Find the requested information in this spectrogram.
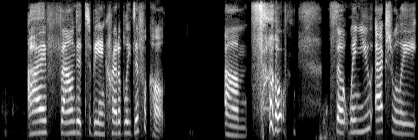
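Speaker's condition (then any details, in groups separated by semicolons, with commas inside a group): No condition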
